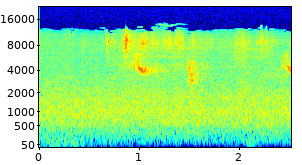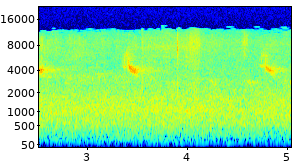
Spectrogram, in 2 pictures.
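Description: A small bird calling: short, high chirps sliding down in pitch, repeated about once a second over a steady outdoor hiss.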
